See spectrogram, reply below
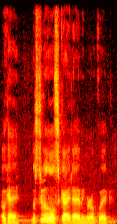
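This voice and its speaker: A man's voice: mid-range voice, fairly quick, a little mellow, slight background noise. A man hosting a casual gaming livestream, talking to his chat in playful slang and prone to exaggerated outbursts. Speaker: live streamer hosting a gaming stream. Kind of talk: casual gaming livestream chat, reading viewer comments aloud.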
